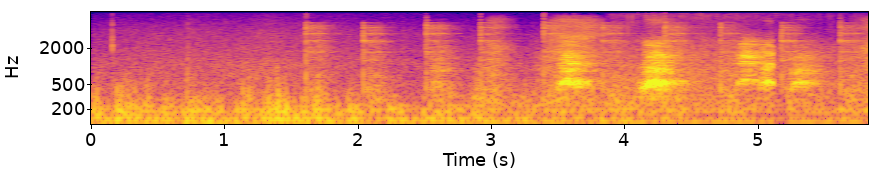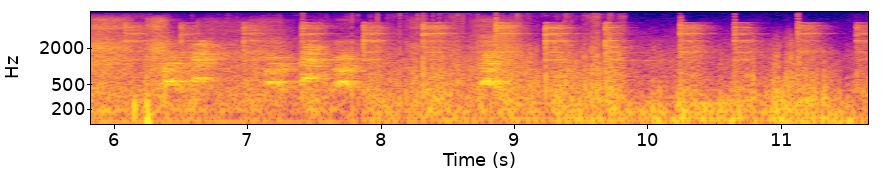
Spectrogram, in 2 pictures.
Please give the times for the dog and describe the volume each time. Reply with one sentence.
You can hear the dog from 2.5 to 9.2 s, getting louder then quieter.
